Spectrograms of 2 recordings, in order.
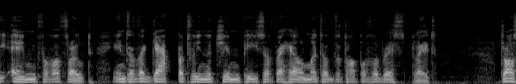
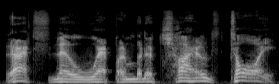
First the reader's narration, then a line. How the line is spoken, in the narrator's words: Drosser laughed scornfully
